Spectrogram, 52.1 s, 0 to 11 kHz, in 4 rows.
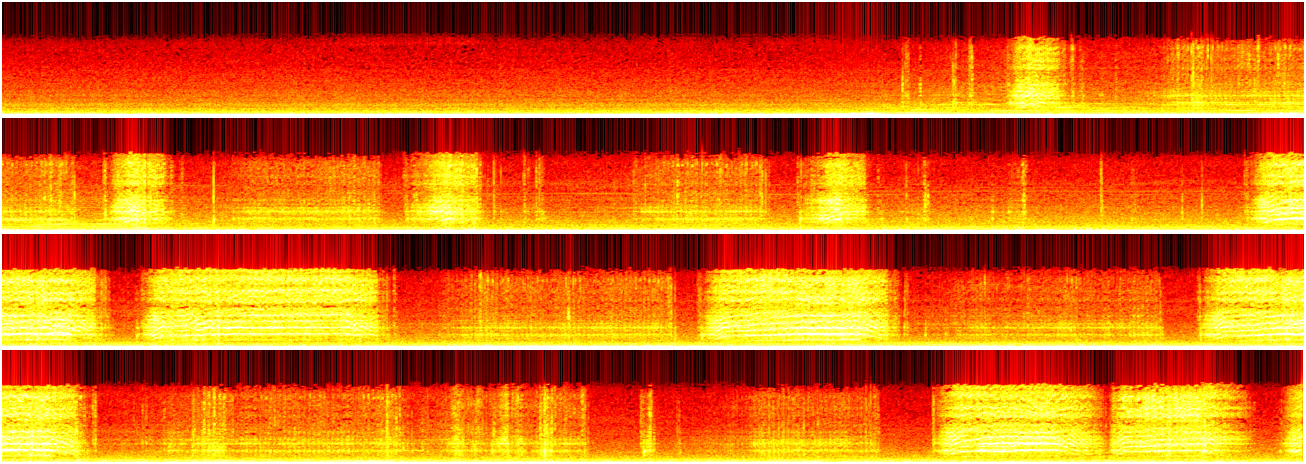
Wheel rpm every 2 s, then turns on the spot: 0, 0, 0, 0, 10, 10, 20, 20, 30, 10, 20, 0, 30, 90, 130, 10, 70, 60, 20, 100, 10, 20, 10, 10, 90, 70.
10-12 14-16 30-32 34-36 40-44 46-48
